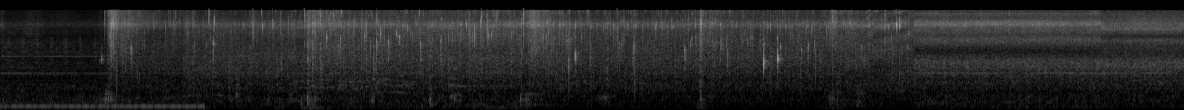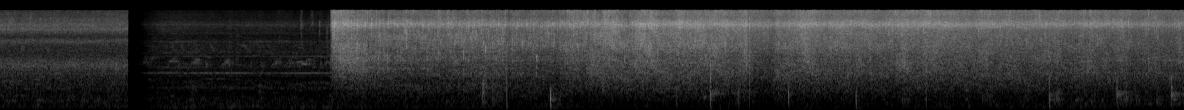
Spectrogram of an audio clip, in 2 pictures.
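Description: Hot oil sizzling and crackling with scattered pops as cubes of tempe deep-fry in the pan. After a short break a bit past halfway, a louder, denser sizzle follows as ground chili balado spice paste fries in the oil.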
